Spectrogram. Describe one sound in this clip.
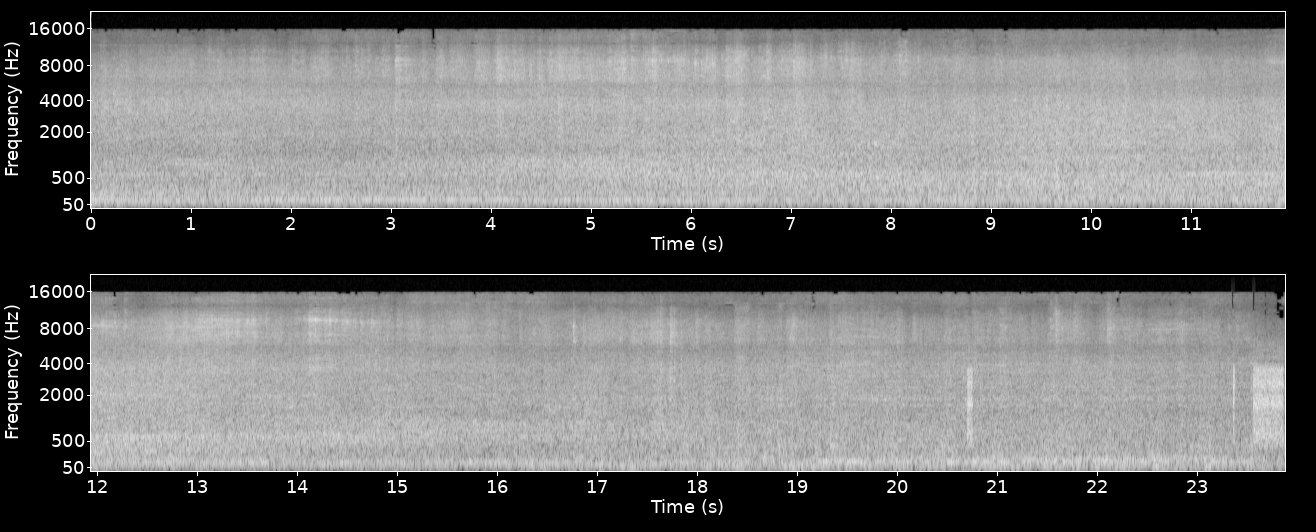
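A freight train rolls by close up, its steel wheels rumbling on the rails.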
